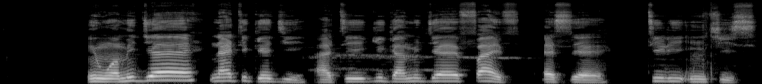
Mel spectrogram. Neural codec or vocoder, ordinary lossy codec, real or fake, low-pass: none; none; real; 19.8 kHz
